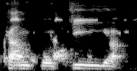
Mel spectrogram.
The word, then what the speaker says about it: Kampuchea: They don't pronounce it Cambodia. They pronounce it Kampuchea.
